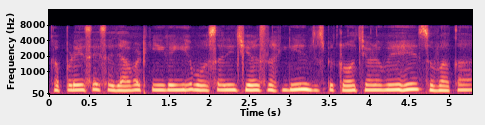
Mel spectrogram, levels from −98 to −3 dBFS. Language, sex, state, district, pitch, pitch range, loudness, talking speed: Hindi, female, Madhya Pradesh, Bhopal, 215 Hz, 205-220 Hz, -13 LUFS, 225 wpm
